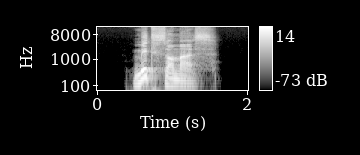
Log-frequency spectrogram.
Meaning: genitive of Mittsommer
- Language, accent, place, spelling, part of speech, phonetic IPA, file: German, Germany, Berlin, Mittsommers, noun, [ˈmɪtˌzɔmɐs], De-Mittsommers.ogg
